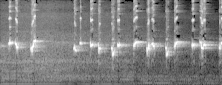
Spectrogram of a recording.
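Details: Melodious yellow-vented bulbul singing in the morning, as it often does. Clear whistled notes, some dropping in pitch, follow in a lively, uneven chain. A low hum sounds faintly at the start.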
